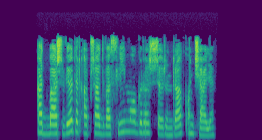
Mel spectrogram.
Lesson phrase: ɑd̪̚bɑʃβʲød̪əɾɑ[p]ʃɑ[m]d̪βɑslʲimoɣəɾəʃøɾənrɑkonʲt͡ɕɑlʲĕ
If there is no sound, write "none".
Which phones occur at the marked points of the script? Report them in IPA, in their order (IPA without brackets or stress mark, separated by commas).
p, none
